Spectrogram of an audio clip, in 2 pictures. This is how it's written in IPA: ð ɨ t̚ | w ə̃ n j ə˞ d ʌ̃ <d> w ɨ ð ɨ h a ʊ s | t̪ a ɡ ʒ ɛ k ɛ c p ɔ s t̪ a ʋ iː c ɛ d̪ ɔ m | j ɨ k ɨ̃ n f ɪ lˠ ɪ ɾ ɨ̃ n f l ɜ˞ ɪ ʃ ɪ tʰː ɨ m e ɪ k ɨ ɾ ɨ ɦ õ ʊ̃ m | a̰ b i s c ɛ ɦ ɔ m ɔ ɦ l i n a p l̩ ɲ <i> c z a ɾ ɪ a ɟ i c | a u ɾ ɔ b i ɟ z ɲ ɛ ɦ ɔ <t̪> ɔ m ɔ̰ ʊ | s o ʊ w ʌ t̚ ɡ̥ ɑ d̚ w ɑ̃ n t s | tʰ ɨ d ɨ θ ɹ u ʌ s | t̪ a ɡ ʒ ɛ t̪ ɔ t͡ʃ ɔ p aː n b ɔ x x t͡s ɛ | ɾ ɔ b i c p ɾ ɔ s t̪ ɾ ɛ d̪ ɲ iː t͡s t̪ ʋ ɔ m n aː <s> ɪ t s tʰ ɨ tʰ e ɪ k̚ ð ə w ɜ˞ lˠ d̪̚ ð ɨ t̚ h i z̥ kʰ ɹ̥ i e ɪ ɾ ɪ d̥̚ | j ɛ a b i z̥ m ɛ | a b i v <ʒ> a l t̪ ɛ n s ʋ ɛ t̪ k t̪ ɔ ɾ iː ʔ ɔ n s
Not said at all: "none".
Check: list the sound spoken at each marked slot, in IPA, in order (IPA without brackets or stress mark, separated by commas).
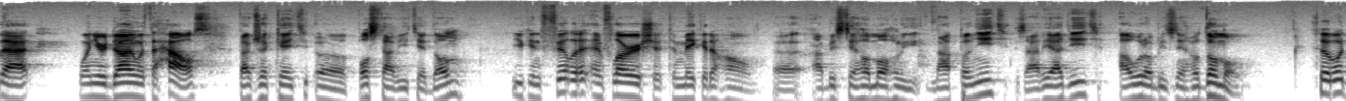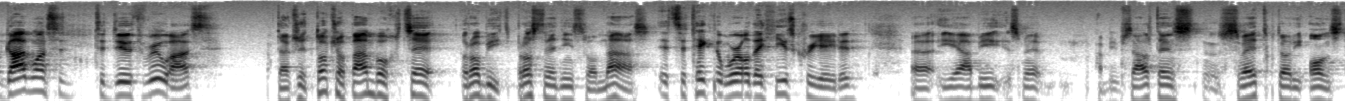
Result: n, i, d̪, s, z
